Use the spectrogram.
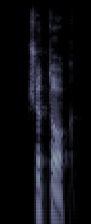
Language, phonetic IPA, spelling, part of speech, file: Russian, [t͡ɕʊˈtok], чуток, adverb, Ru-чуток.ogg
- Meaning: a little, a bit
